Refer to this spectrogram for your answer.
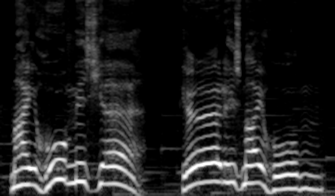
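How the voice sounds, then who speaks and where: Over faint music in the background, a man does a put-on character voice, pitched high and delivered at a very slow pace. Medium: read story. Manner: calm, steady.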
